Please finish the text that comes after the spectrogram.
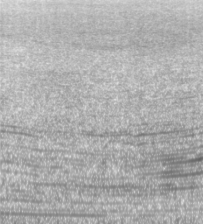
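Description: A Triumph Street Triple motorcycle's engine revs loud and close, a dense steady roar with a whistling, growling edge running unbroken throughout.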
